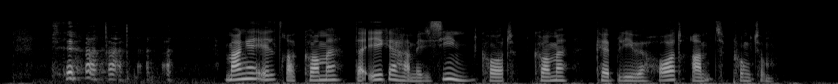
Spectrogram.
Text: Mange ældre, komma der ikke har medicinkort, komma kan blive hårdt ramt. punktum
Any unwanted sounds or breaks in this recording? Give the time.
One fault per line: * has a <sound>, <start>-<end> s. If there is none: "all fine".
* has a laugh, 0.5-1.7 s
